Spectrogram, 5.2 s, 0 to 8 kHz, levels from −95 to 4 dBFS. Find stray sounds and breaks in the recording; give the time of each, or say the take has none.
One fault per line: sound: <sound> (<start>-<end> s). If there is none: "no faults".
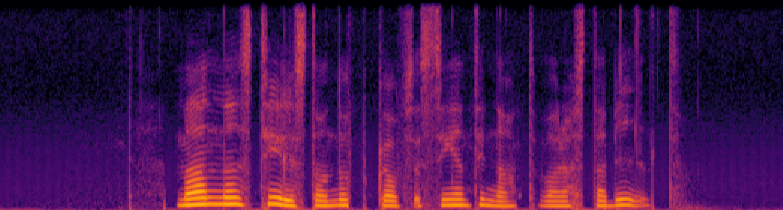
no faults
